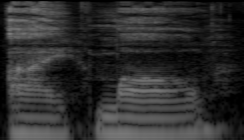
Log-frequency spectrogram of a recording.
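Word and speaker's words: עָמָל: In the Hebrew, Strong's H 5999, pronounced as I maul, toil, trouble, labor, trouble, mischief.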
